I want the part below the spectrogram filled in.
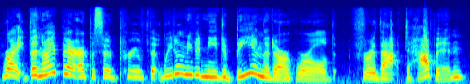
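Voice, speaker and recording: A woman with a fairly high voice hosts a fan podcast. She talks in an excited, emphatic way, often halting and starting again as she gushes. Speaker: podcast host.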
